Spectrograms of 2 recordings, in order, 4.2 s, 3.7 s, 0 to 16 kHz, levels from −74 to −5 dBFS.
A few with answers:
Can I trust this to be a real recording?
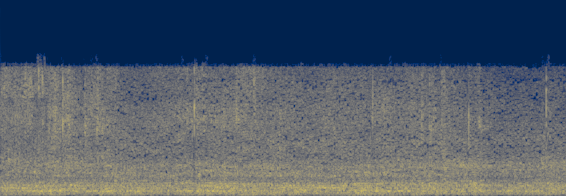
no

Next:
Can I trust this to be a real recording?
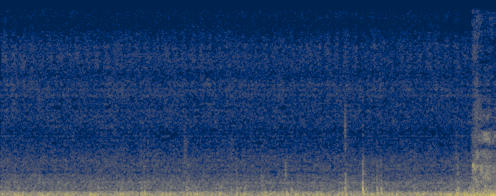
no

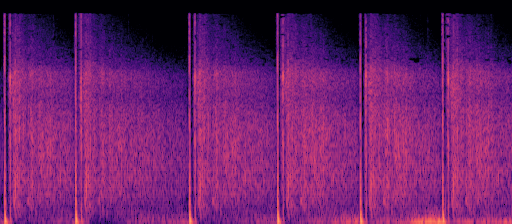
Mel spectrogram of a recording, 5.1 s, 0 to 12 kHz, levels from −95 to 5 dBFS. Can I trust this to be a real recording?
yes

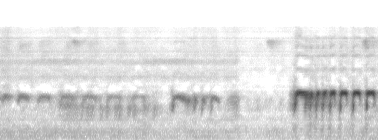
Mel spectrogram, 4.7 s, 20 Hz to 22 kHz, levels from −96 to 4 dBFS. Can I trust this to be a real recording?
no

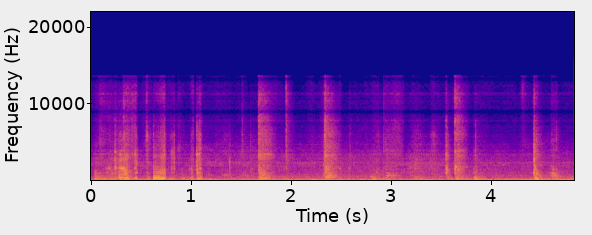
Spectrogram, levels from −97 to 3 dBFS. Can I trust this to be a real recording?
no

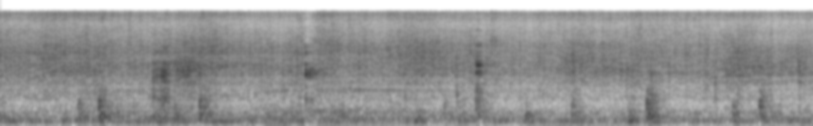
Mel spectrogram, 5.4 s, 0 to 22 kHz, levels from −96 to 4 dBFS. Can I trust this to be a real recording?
yes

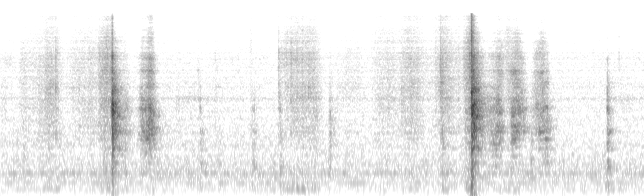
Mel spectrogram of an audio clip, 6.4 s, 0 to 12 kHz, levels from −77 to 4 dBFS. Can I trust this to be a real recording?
no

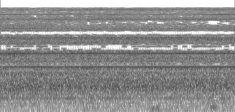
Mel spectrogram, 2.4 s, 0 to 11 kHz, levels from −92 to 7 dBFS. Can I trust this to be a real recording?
yes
